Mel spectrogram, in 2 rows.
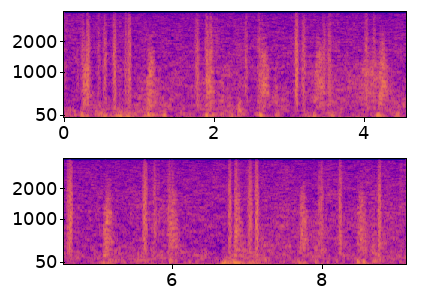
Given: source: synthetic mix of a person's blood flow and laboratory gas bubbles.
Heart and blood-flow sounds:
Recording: Doppler ultrasound of blood flow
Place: subclavian vein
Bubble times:
no bubbles
From the record:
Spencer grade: 0 (complete lack of bubble signals)

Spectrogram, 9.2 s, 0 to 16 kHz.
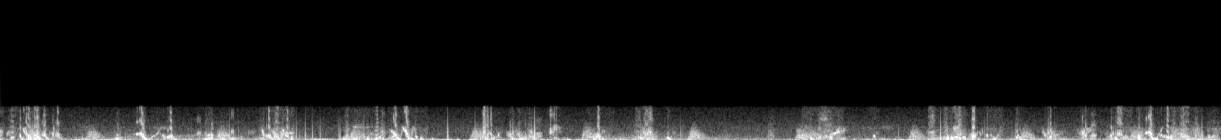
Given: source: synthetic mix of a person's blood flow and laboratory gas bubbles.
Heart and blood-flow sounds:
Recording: Doppler ultrasound of blood flow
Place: subclavian vein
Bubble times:
0.00-0.49 s: bubbles
0.84-0.95 s: bubbles
0.99-1.36 s: bubbles
1.47-2.23 s: bubbles
2.56-3.21 s: bubbles
3.59-4.07 s: bubbles
4.11-4.23 s: bubbles
4.41-4.61 s: bubbles
4.72-4.94 s: bubbles
4.97-5.07 s: bubbles
5.97-6.36 s: bubbles
6.51-6.60 s: bubbles
6.93-7.53 s: bubbles
7.60-7.68 s: bubbles
7.81-8.01 s: bubbles
8.07-8.23 s: bubbles
8.27-9.16 s: bubbles
From the record:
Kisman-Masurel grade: 332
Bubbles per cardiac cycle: rolling drumbeat, 9 or more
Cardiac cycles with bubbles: 50 to 99%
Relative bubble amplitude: moderate (0.250 to 0.450)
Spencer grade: 3 (all of the cardiac periods contain showers or single bubble signals, but not dominating or overriding the cardiac motion signals)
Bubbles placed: anywhere in the cardiac cycle

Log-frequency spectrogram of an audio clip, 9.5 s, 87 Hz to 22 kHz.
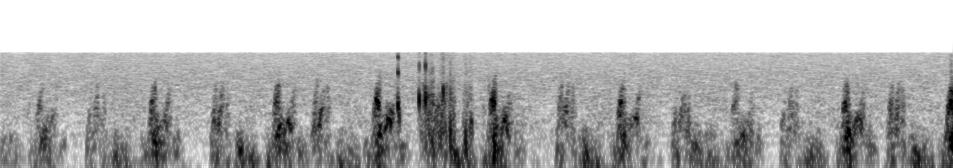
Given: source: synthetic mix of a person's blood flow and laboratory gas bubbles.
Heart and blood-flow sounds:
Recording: Doppler ultrasound of blood flow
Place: precordium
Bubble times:
3.94-4.02 s: bubbles
4.16-4.55 s: bubbles
4.62-4.74 s: bubbles
From the record:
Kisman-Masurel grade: 212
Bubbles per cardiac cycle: several, 3 to 8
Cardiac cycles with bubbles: 1 to 10%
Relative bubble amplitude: moderate (0.250 to 0.450)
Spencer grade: 1 (occasional bubble signal discernible with the cardiac motion signal, with majority of cardiac periods free of bubbles)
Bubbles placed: only in the low amplitude regions of the cardiac cycle

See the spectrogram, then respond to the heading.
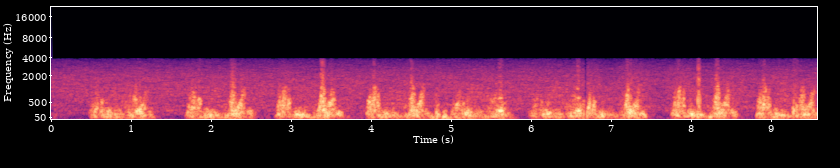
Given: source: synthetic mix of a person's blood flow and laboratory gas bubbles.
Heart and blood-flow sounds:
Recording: Doppler ultrasound of blood flow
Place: precordium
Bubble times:
8.06-8.13 s: bubbles
9.25-9.35 s: bubbles
From the record:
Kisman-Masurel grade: 113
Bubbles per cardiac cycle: 1 to 2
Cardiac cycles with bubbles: 1 to 10%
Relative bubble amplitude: loud (0.450 to 0.775)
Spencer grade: 1 (occasional bubble signal discernible with the cardiac motion signal, with majority of cardiac periods free of bubbles)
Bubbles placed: only in the low amplitude regions of the cardiac cycle

